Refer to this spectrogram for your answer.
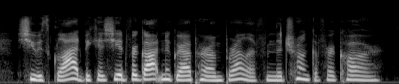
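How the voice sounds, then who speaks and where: Recorded with a dry, close sound and no echo, a woman talks at a moderate pace in an unremarkable speaking voice. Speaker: audiobook narrator. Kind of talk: dramatic audiobook narration of a thriller. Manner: suspenseful, tense, measured pacing building to panic.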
